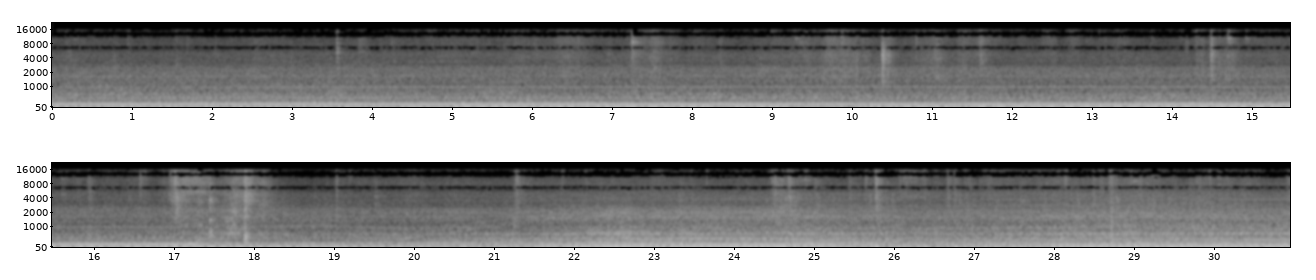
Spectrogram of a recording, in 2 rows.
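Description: City bus heard from inside the cabin: its engine runs with a steady low hum and rumble while the bus sits. About 20 seconds in, the engine and road rumble grow louder as the bus moves off through traffic.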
